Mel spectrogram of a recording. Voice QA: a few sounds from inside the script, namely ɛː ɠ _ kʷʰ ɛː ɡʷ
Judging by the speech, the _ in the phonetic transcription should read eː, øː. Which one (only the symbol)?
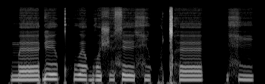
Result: eː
